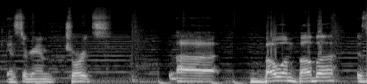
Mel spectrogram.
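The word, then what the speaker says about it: Beux: I doubt you've heard Bow and Boba.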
